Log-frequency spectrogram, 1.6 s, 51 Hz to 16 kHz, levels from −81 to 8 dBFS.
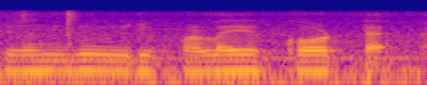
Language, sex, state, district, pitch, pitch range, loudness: Tamil, male, Tamil Nadu, Kanyakumari, 135 Hz, 130-135 Hz, -16 LUFS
